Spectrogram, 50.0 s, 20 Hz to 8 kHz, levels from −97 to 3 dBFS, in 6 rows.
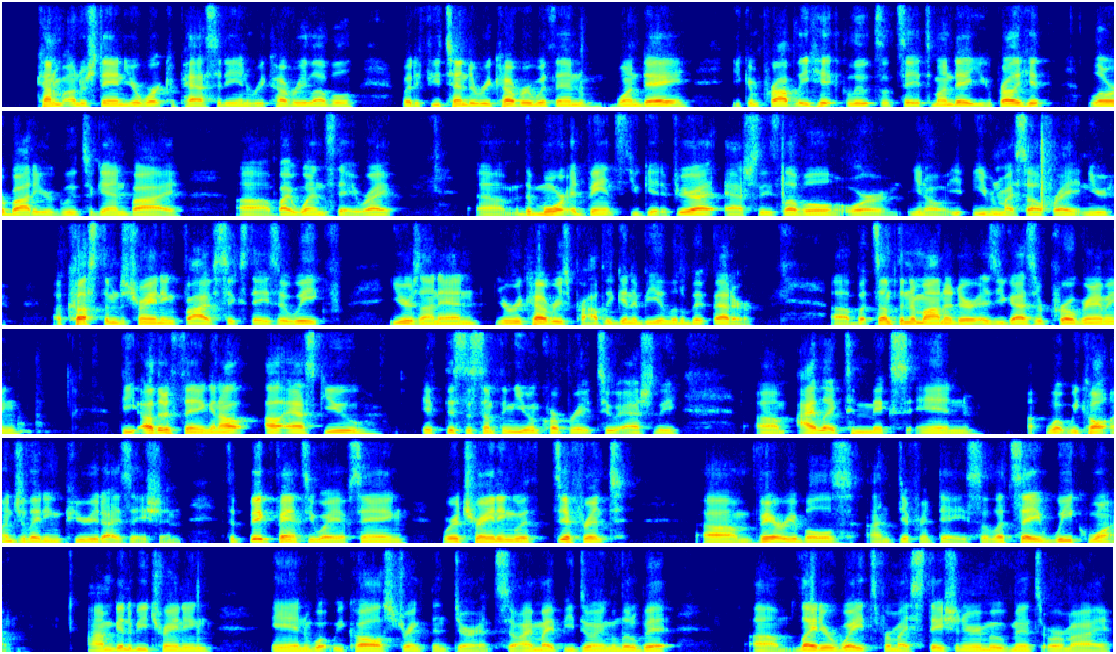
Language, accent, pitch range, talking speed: English, American, 90-110 Hz, 200 wpm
